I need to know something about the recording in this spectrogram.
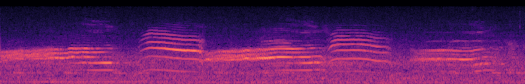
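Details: Cat sounds meant to attract cats: a run of drawn-out, overlapping meows, some rising then falling, about one every second, over a steady background hiss.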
